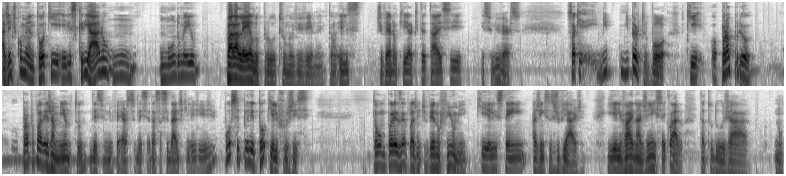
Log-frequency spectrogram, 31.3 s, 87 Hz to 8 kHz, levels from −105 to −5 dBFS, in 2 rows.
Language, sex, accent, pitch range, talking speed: Portuguese, male, Brazilian, 90-145 Hz, 135 wpm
